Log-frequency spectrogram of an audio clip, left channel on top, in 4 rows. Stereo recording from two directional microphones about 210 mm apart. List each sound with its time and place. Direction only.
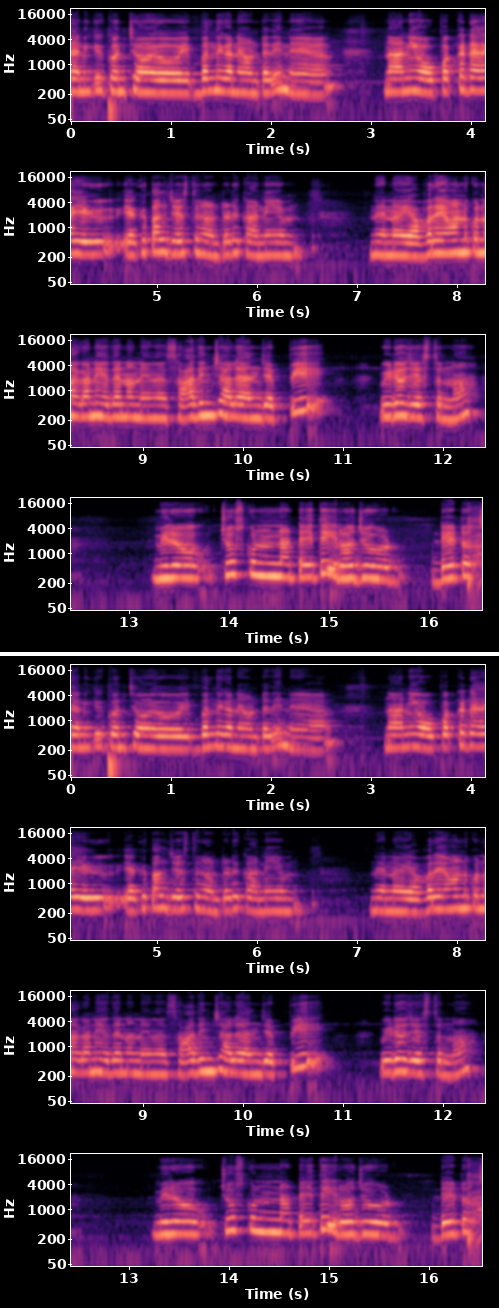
0.0 s speech: centre (ahead or behind)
